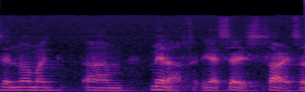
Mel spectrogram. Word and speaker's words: Nurmagomedov: Actually, it's Nurmagomedov.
